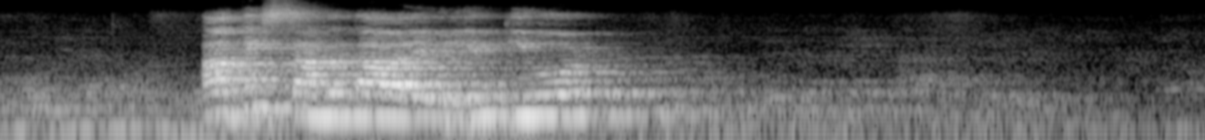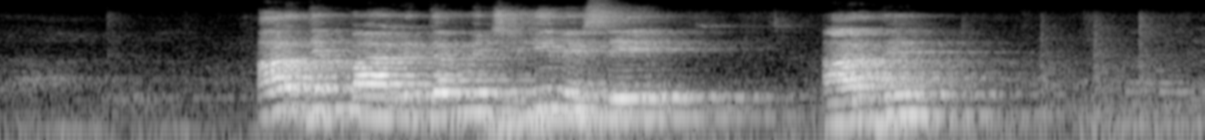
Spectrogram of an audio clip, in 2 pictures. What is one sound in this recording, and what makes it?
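A man speaks loudly, explaining.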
